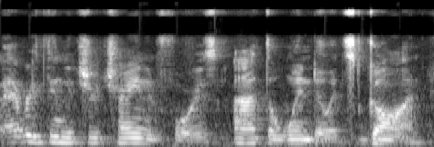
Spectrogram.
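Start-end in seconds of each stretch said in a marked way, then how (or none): none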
